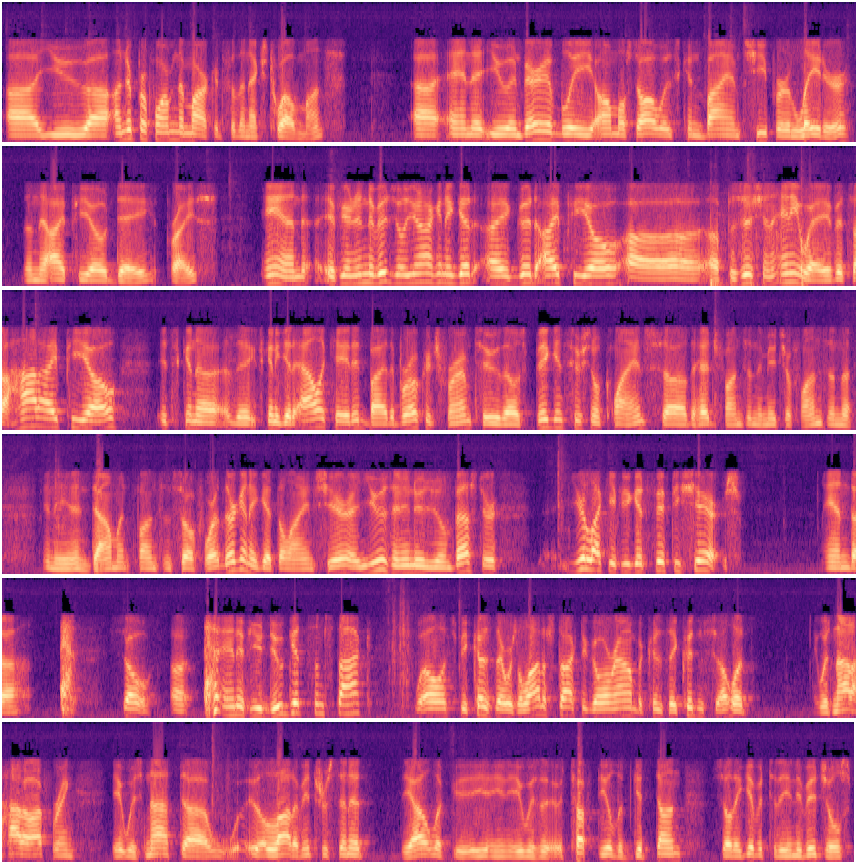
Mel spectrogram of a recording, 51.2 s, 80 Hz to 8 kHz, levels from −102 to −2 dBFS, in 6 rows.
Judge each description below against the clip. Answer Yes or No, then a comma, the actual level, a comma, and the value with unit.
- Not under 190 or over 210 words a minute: Yes, average, 195 wpm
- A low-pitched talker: Yes, low, 130 Hz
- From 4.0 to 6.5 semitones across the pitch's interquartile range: Yes, average, 4.3 semitones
